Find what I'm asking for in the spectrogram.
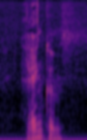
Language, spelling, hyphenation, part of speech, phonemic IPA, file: Dutch, Renkum, Ren‧kum, proper noun, /ˈrɛn.kʏm/, Nl-Renkum.ogg
- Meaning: Renkum (a village and municipality of Gelderland, Netherlands)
